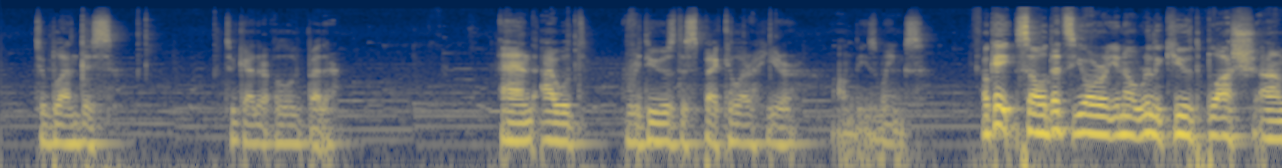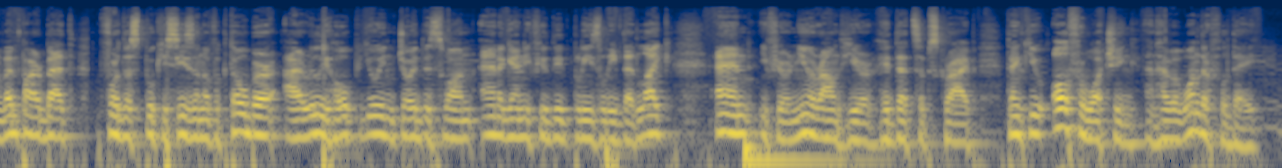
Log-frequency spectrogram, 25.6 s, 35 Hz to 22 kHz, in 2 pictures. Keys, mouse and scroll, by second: 1.2 click, 4.8 click, 4.8-5.2 scroll up 2, 5.5 click, 6.2-6.9 scroll down 1, 7.6-9.6 drag.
